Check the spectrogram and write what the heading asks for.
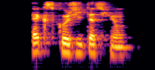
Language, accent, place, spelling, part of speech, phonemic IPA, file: French, France, Lyon, excogitation, noun, /ɛk.skɔ.ʒi.ta.sjɔ̃/, LL-Q150 (fra)-excogitation.wav
- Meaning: excogitation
